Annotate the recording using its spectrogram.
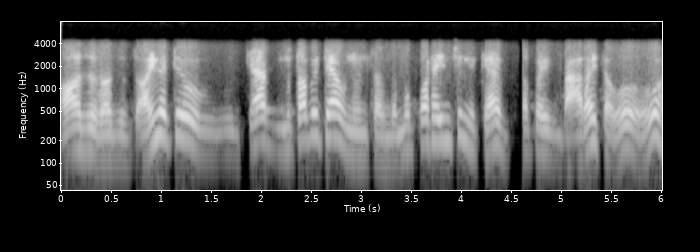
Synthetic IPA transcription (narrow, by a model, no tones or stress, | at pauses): ɦʌd͡zuɾɦʌd͡zurɦʌjnʌt̪jokjab̚mʌt̪ʌpaĩt̪jãɦunuɦːnt͡sʰʌbʱʌnt̪amʌpʌʈʰajnt͡sʰunikab̚t̪ʌpaĩbʱa̰ɾʌjt̪ʰʌɦoɦo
